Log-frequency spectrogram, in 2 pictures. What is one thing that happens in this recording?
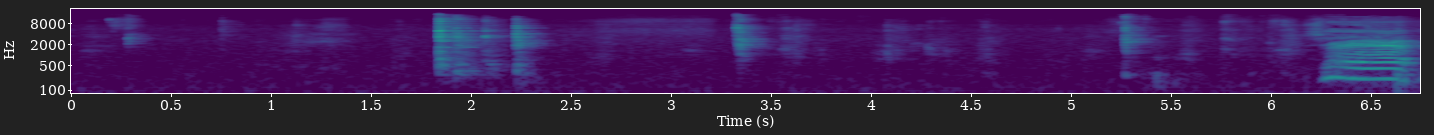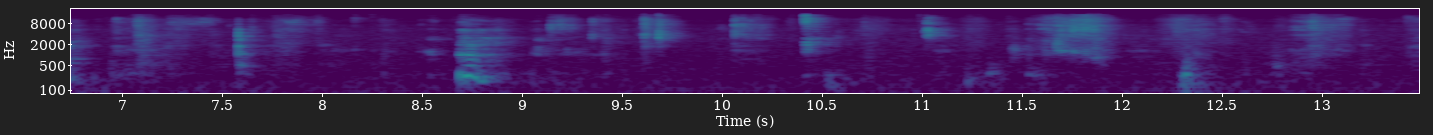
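Cutlery clinks and scrapes against a plate.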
